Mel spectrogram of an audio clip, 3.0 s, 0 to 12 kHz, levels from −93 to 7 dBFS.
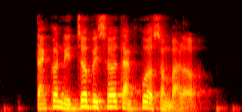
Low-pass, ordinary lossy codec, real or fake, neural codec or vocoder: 7.2 kHz; AAC, 48 kbps; real; none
